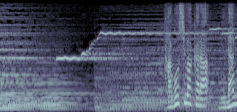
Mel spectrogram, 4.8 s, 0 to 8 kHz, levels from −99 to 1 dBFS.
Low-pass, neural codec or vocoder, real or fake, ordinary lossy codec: 7.2 kHz; none; real; none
